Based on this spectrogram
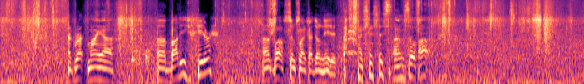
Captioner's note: laughing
